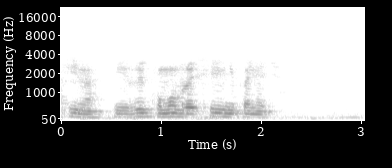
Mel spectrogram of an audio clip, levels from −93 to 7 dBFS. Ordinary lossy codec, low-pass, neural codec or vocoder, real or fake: AAC, 24 kbps; 3.6 kHz; none; real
